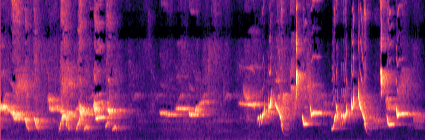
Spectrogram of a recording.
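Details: White-rumped shama in a cage, in its second season, raised by hand and prized for a varied voice, sings a burst of quick chattering whistles, then after a pause a series of sharp, sweeping downslurred notes.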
